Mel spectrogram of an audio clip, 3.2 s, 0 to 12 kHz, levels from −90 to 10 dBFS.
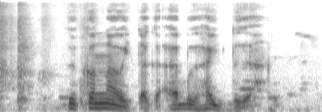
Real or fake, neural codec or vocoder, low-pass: fake; autoencoder, 48 kHz, 128 numbers a frame, DAC-VAE, trained on Japanese speech; 10.8 kHz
